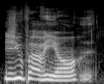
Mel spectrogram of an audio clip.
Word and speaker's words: Dupavillon: Dupavillon. – Okay. So I got to be more French in order to pronounce your name, then, I guess.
